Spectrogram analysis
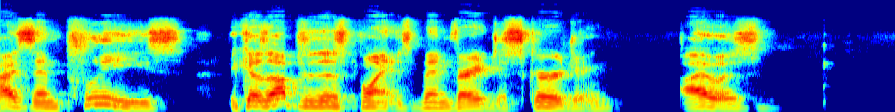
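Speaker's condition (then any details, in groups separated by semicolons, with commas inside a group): ALS; breathing affected after injection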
